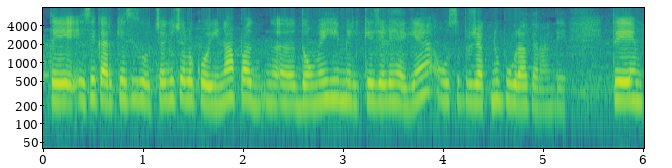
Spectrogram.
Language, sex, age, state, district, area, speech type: Punjabi, female, 18-30, Punjab, Patiala, rural, spontaneous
